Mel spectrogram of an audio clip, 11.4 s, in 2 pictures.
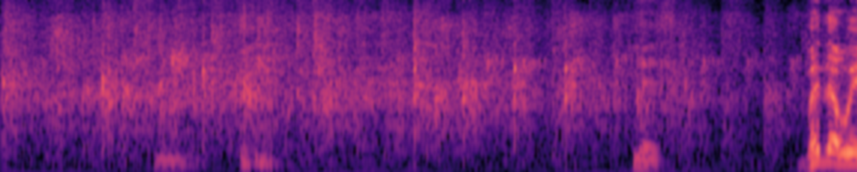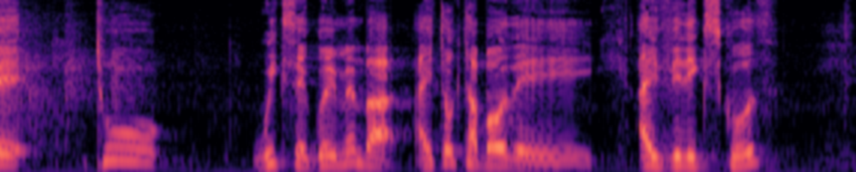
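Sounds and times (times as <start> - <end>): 
crowd clapping to welcome a speaker at a church gathering: 0.0 - 6.5
speech: 1.0 - 1.9, 4.2 - 4.6, 5.4 - 6.8, 7.4 - 11.0.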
